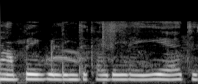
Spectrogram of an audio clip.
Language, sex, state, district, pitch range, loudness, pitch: Hindi, female, Bihar, Darbhanga, 225-230 Hz, -14 LUFS, 225 Hz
